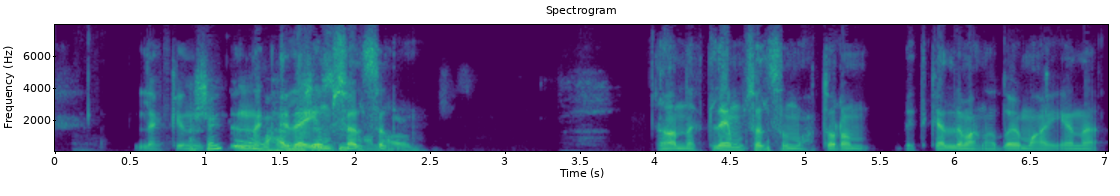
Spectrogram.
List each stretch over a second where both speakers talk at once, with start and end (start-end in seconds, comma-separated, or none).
0.9-2.2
